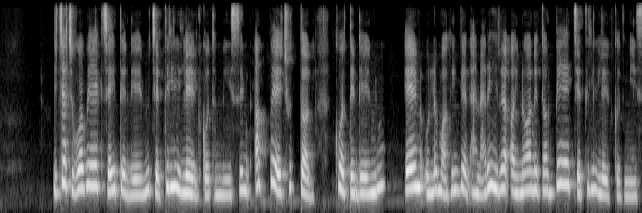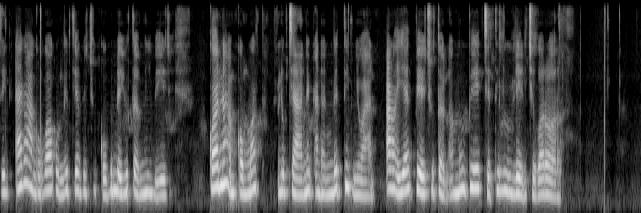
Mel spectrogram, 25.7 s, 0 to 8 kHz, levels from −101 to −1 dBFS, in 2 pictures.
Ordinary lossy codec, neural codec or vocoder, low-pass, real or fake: none; codec, 16 kHz, 4 kbps, FunCodec, trained on LibriTTS, 50 frames a second; 7.2 kHz; fake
